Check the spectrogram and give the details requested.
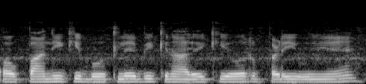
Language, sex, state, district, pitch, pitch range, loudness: Hindi, male, Uttar Pradesh, Lucknow, 125 Hz, 120-130 Hz, -16 LUFS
